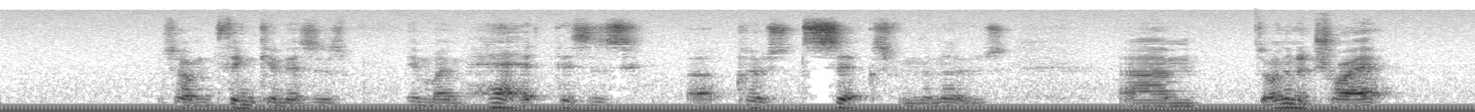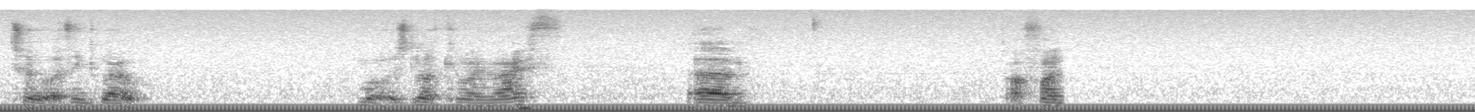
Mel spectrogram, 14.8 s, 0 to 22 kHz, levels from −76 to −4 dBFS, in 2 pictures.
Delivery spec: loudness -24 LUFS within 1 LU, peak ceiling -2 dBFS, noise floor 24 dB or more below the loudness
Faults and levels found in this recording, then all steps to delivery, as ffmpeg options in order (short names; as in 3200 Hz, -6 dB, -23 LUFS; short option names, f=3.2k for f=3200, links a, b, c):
hum 50 Hz; harmonics up to 250 Hz; hum level -27 dBFS; noise floor -30 dBFS; noise floor target -50 dBFS; loudness -26.0 LUFS; peak -1.0 dBFS; loudness target -24.0 LUFS
-> -af "bandreject=f=50:t=h:w=6,bandreject=f=100:t=h:w=6,bandreject=f=150:t=h:w=6,bandreject=f=200:t=h:w=6,bandreject=f=250:t=h:w=6"
-af "afftdn=nr=20:nf=-30"
-af "volume=2dB,alimiter=limit=-2dB:level=0:latency=1"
